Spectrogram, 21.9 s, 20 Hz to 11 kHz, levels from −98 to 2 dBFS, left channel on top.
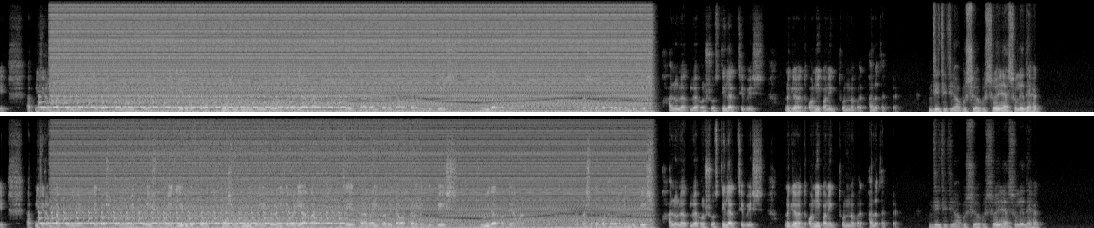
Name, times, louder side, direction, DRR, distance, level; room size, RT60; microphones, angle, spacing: voice 1, 0.0-10.5 11.2-13.1 13.4-15.2 15.7-17.7, right 3 dB, 40° right, 0.4 m, -32 dB
sound 1, 0.7-7.0, right 1 dB, 90° right, 1.0 m, -29 dB
sound 2, 1.0-13.1, left 3 dB, 45° left, 0.9 m, -31 dB
sound 3, 2.2-8.5, right 3 dB, 70° right, 0.7 m, -38 dB
voice 2, 4.3-5.1 18.6-20.7, left 3 dB, 60° left, 0.4 m, -33 dB
4.0 x 2.1 x 3.4 m
head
